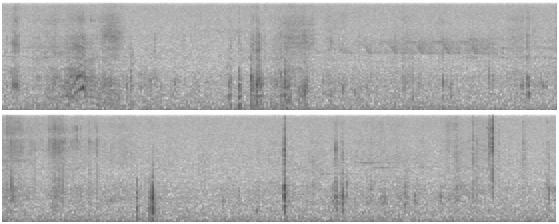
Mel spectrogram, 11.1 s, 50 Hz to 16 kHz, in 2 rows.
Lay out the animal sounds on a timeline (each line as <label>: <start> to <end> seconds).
Ovenbird (Seiurus aurocapilla): 3.0 to 5.1 seconds
Hermit Thrush (Catharus guttatus): 8.4 to 9.7 seconds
